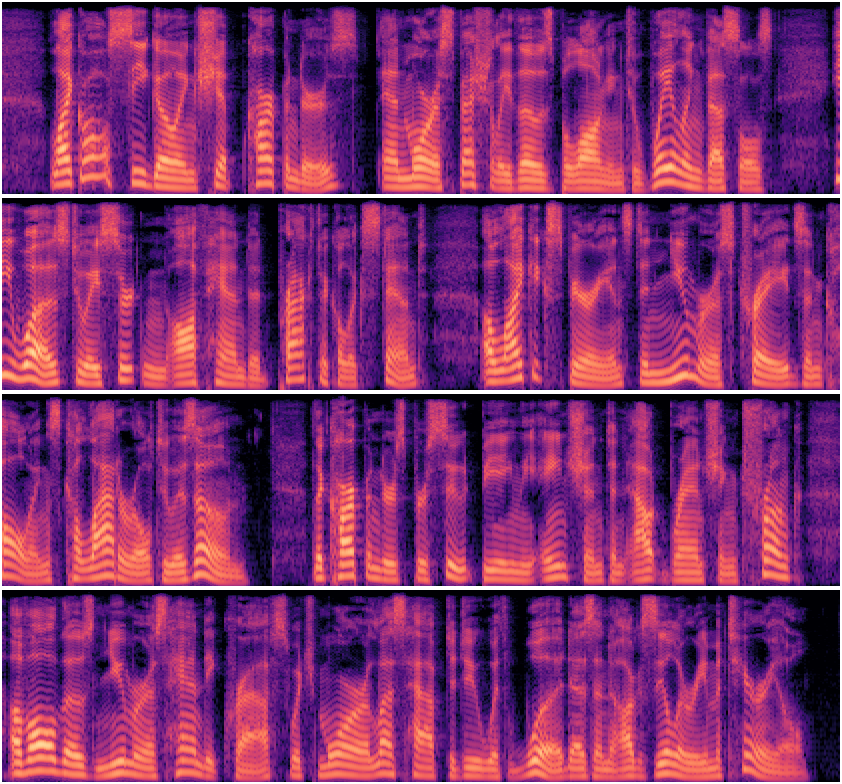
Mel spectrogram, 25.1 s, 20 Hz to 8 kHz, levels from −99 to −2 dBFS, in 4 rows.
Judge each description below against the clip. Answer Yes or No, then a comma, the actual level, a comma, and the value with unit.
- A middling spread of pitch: No, wide, 5.9 semitones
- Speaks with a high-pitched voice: No, low, 130 Hz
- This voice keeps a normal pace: Yes, average, 145 wpm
